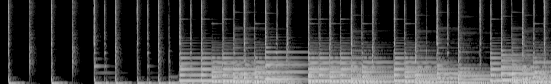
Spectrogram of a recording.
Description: Peaceful Sea (Musicbox)

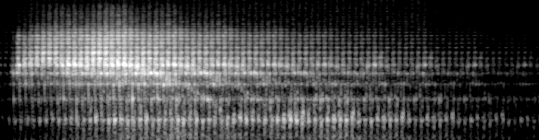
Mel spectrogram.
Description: echo gurgle whoosh

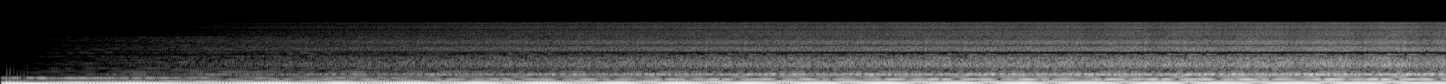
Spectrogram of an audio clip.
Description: Ambient Pad

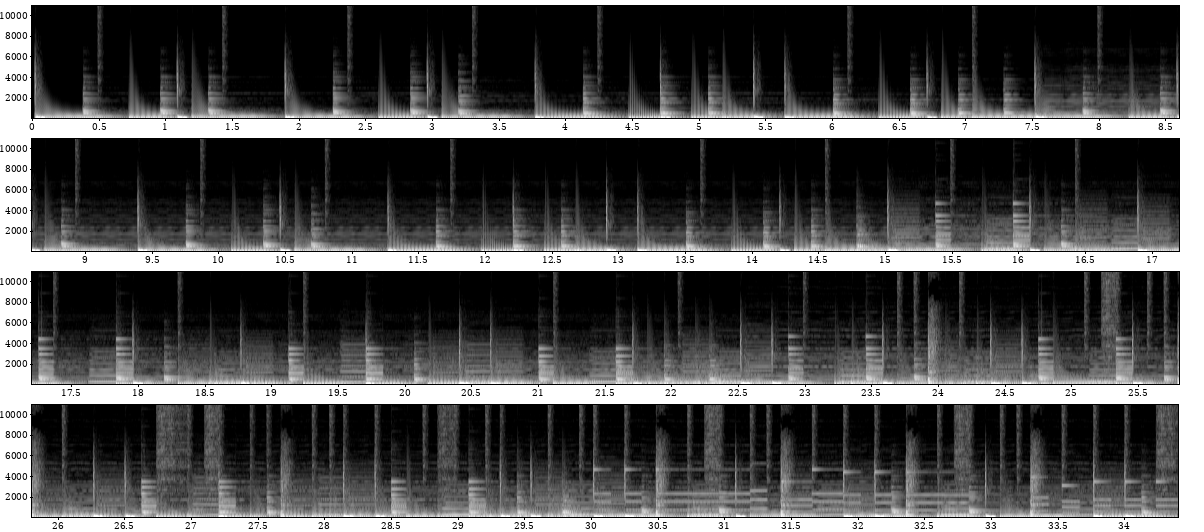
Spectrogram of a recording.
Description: Melody simple loop

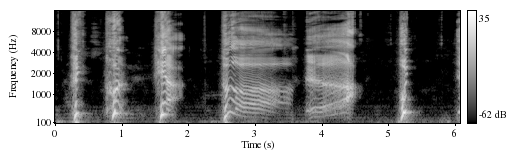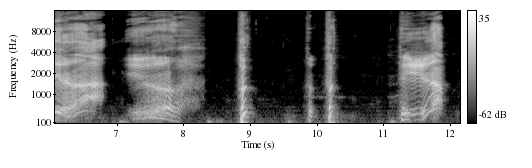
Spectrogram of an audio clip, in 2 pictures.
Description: Effort Noises; Valiant Genericus

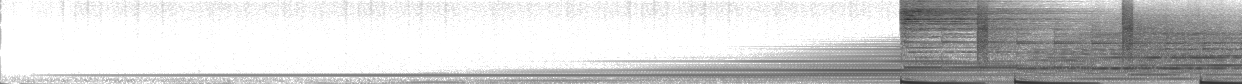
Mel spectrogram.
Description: zombie main music

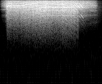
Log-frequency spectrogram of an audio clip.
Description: robotic squeeze

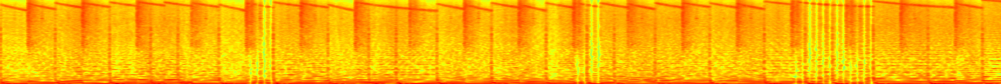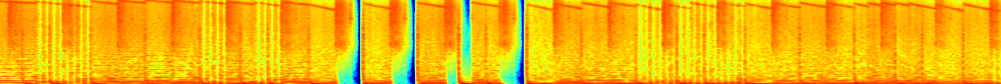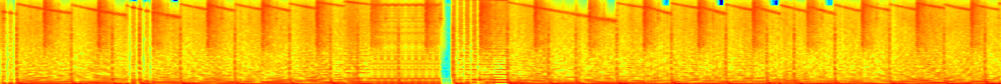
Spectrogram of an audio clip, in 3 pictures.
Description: Battle dirty

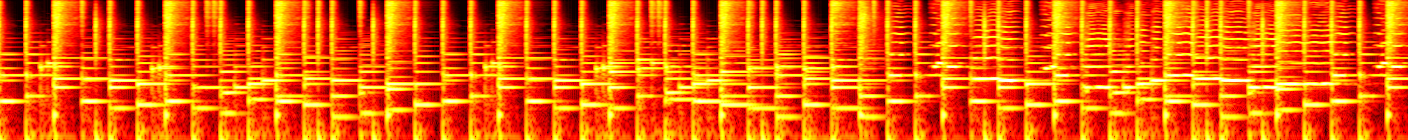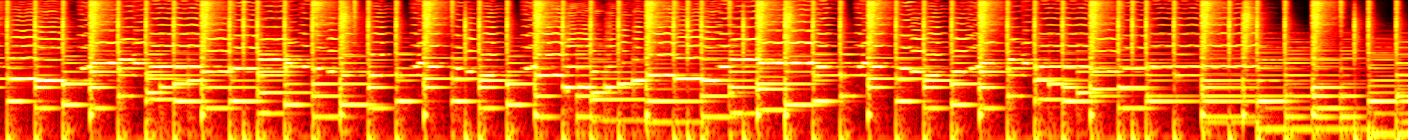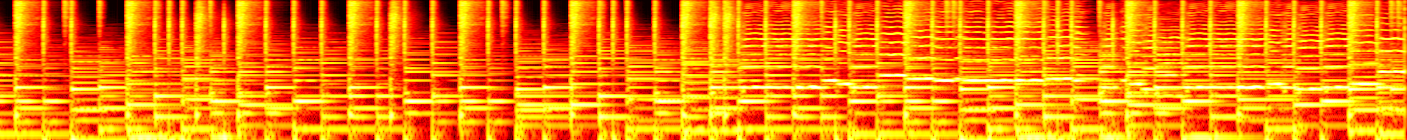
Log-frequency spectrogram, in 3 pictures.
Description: piano bgm pop ver

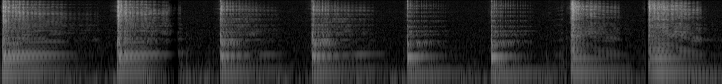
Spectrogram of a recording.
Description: plastic knife

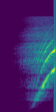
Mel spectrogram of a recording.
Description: cartoon throw

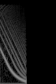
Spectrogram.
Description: laser; Die for the Empire

